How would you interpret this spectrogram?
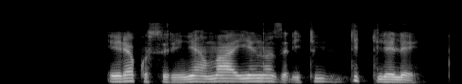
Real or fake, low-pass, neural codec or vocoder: fake; 7.2 kHz; codec, 16 kHz, 2 kbps, FunCodec, trained on LibriTTS, 25 frames a second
